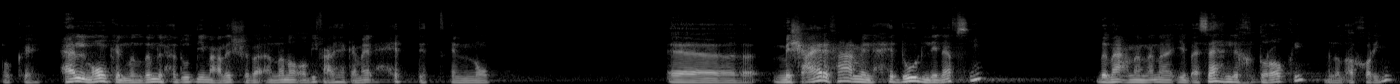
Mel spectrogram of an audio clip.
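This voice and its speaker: An Egyptian man with a lowish, husky voice asks questions and rephrases ideas, pausing on fillers. He talks quickly. A long reverb hangs around him. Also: expressive, darkish tone. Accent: Egyptian Arabic. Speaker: psychiatrist co-host. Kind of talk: discussion, asking questions and rephrasing.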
